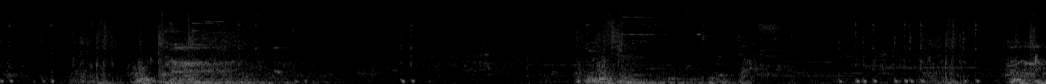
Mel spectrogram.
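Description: Game sound effects of spells and blows burst and clash.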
